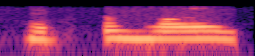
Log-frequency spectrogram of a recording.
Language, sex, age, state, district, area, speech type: Assamese, female, 30-45, Assam, Golaghat, urban, conversation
